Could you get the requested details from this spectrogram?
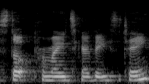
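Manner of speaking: ordinary talk, nothing marked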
